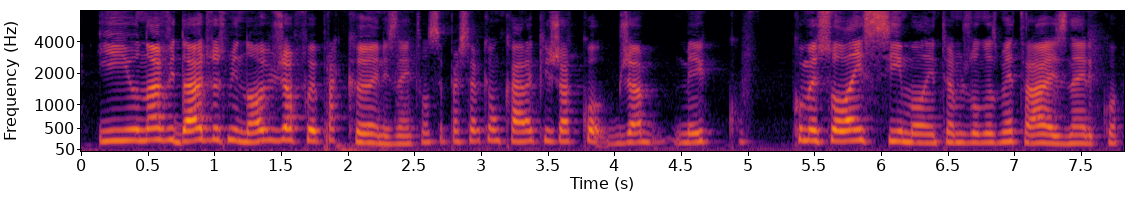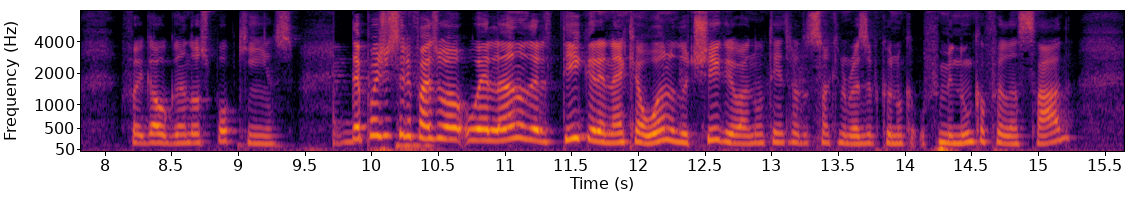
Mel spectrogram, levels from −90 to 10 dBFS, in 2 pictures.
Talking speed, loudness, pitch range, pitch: 255 wpm, -23 LUFS, 185-230 Hz, 205 Hz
